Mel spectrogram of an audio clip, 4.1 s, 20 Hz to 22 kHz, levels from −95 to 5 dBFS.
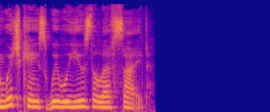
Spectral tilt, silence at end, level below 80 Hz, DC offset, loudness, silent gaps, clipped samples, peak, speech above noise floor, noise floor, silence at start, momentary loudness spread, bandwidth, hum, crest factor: -4 dB/octave; 1.85 s; -54 dBFS; under 0.1%; -14 LUFS; none; under 0.1%; 0 dBFS; over 76 dB; under -90 dBFS; 0 s; 4 LU; 19 kHz; none; 16 dB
